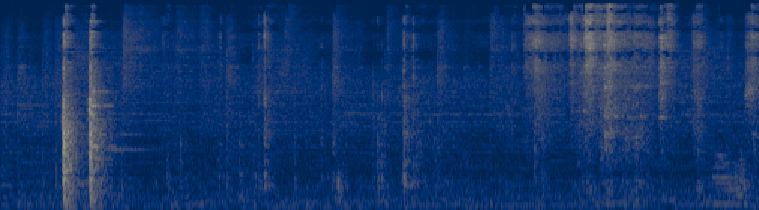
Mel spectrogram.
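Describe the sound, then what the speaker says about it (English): A whisk beats milk and heavy cream in a bowl, giving two sharp metallic clinks at first, then lighter, irregular tapping and scraping against the bowl. "whisk that real good"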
